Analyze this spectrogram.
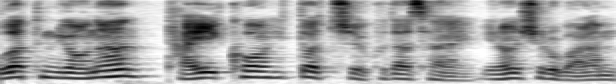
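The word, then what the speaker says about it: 大根: 것을 알 수가 있습니다 큰 대는 음독으로 다이라고 있고 그다음에 뿌리 그는 음독으로 콘이라고 읽어요 그래서음 다이콘이라고 있 있습니다 그래서 무 같은 경우는 다이콘 히츠 다사이 이런 식으로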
